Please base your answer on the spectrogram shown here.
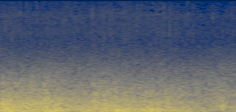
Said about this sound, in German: Wie langweilig wäre dagegen ein echtes Gewitter ohne die passende musikalische Unterstützung.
